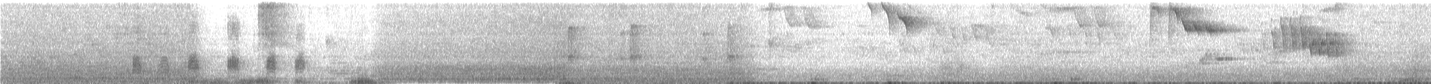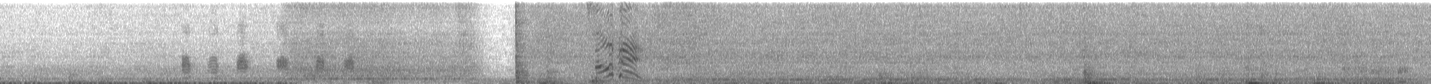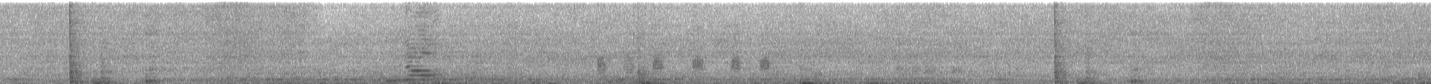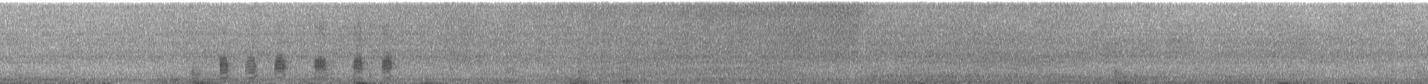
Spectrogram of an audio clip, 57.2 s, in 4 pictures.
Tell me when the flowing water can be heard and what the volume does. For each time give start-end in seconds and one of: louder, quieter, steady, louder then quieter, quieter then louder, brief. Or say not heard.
19.4-57.1 louder.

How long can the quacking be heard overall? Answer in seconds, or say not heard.
7 s.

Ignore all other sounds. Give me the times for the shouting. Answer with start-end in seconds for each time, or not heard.
20.1-20.8, 32.5-33.0.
